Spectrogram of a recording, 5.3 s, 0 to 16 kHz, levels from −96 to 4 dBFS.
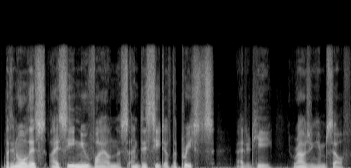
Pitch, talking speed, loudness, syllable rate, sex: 105 Hz, 195 wpm, -20 LUFS, 5.1 syllables/s, male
